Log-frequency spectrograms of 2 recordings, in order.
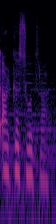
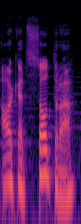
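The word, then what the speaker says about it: Arkasodara: the Gajasura and the Arkasodra. So they don't pronounce the Dara, or at least she didn't. The Arkatsotra. So that Dara is just Dra.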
